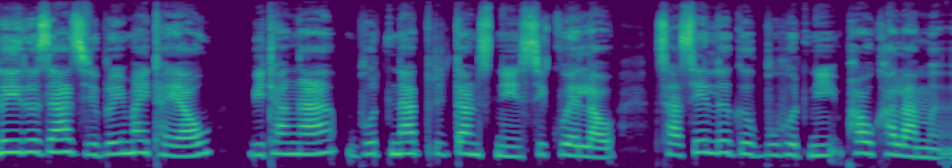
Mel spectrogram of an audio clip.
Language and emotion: Bodo, neutral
